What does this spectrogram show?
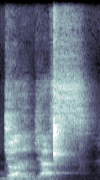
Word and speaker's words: Gorgias: nombre, es el señor Georgas de Leontino. ¿Vas a permitirme que me agache? Se escribe gorgias, se pronuncia georgias de leino, a quien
